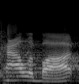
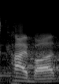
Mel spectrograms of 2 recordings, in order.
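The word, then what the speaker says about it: Caillebotte: He looks like Calibot, right? But that's not how it goes. It's Kaibot. That's how you say it.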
